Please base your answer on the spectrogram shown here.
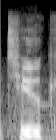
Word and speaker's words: toque: quack says beanies I think you mean to tokes is that how you say it TS yeah in Canada the toque right exactly I got called out as a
